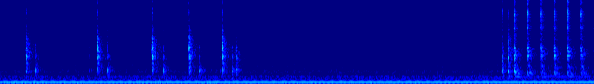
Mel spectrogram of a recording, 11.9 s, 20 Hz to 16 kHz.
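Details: Kenwood EW7507EK oil-filled radiator heater not working, lights blinking: sharp dry clicks over a low electrical hum, scattered then about four a second, fixed by giving the thermal cutoff switch proper contact with the radiator.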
